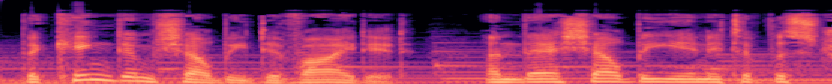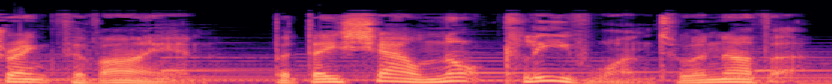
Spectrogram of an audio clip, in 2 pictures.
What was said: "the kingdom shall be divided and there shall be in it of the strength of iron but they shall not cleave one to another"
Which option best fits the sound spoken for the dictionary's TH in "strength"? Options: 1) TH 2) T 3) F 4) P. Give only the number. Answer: 1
